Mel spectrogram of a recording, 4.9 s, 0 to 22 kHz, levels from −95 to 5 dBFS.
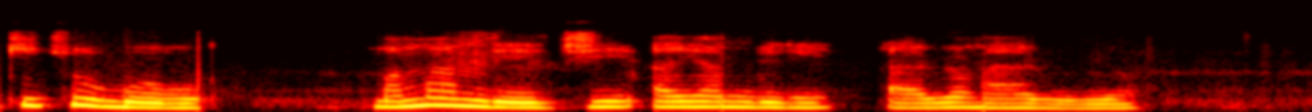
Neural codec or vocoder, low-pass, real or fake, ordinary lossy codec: codec, 16 kHz, 8 kbps, FreqCodec, smaller model; 7.2 kHz; fake; Opus, 24 kbps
